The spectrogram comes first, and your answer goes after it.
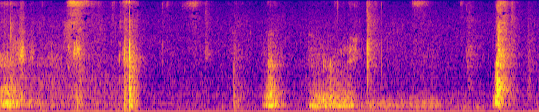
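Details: French Bulldog puppy, ten weeks old, squabbling with a cat over a bed indoors: scattered grumbling growls, brief whines and a few sharp yips, with quiet gaps and small room sounds.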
